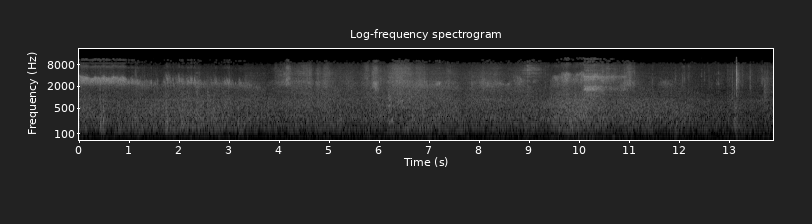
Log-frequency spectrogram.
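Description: A man's footsteps move softly across a room.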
